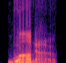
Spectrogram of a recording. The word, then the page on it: guano: British English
